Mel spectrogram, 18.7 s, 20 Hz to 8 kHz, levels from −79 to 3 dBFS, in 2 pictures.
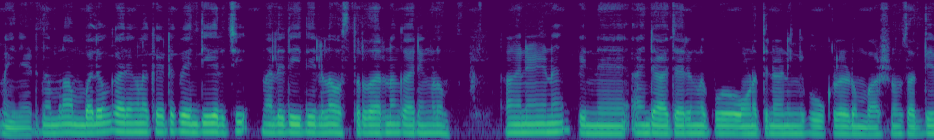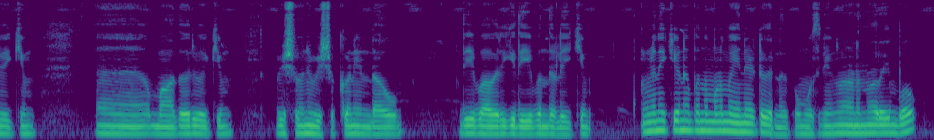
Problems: low volume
